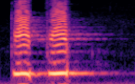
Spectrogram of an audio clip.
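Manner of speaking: very high loud bleep sound; censor bleep. Shown as a demonstration. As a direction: bleep out the swear word like a censor. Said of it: "вам скажу, что". (очень высокий громкий писк, как цензура)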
